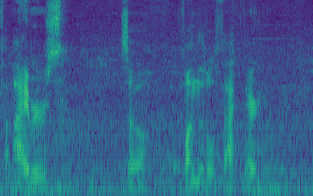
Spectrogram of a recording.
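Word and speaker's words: Ivar's: It's not Ivars. It's not pronounced Ivars. It's actually pronounced Ivers.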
